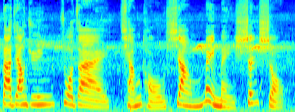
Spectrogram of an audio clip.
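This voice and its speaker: Expressive woman reading a children's story. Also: a little high, slow pace, a little hiss or hum. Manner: expressive, dramatic read-aloud.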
